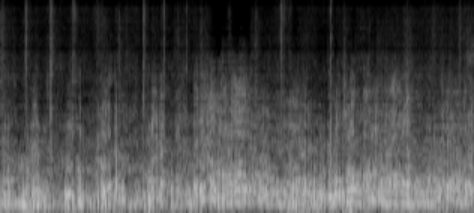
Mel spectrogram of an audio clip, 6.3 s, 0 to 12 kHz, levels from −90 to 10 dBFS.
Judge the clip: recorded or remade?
remade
